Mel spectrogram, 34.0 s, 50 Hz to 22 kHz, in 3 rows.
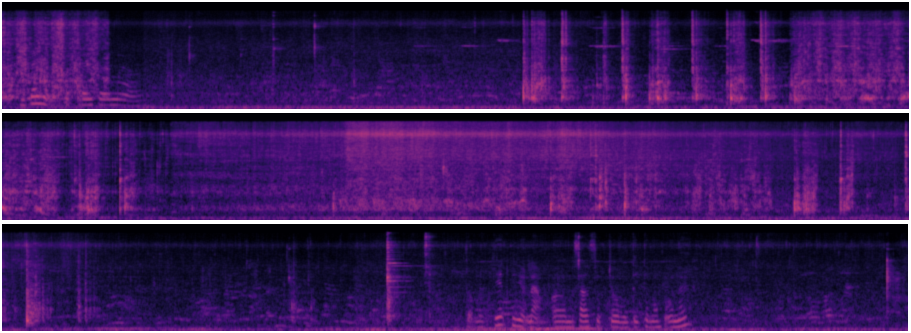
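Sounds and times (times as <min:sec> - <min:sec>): sauce sizzling: 0:00.0 - 0:02.9, 0:07.9 - 0:25.1
metal ladle clinking on wok: 0:06.5 - 0:13.2.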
